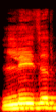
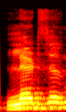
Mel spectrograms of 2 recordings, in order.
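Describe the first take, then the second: First: लेजर with no D before the j; लेजर said smoothly with only a j sound; silent D. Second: लेडजर with the D wrongly voiced before the j; लेडजर with an audible d-j cluster; sounded D. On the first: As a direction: drop the D in लेजर. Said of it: "इसको हम लेजर पढ़ेंगे". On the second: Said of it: "ये लेडजर नहीं पढ़ेंगे". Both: Shown as a demonstration.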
